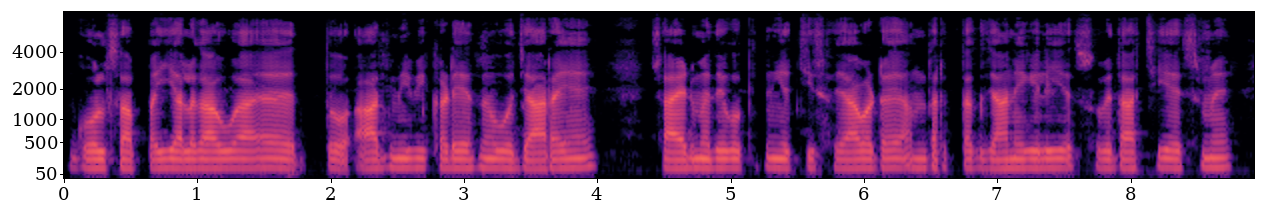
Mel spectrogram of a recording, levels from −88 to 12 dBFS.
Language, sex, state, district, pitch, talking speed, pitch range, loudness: Hindi, male, Uttar Pradesh, Hamirpur, 120 Hz, 200 wpm, 115-125 Hz, -26 LUFS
